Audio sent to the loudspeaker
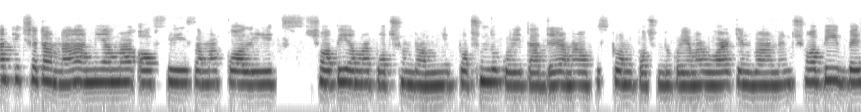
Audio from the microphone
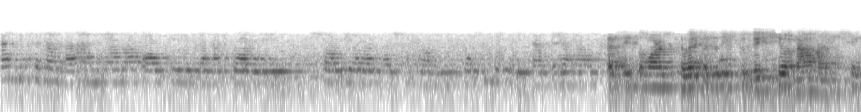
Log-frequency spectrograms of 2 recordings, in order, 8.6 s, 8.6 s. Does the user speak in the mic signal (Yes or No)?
Yes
